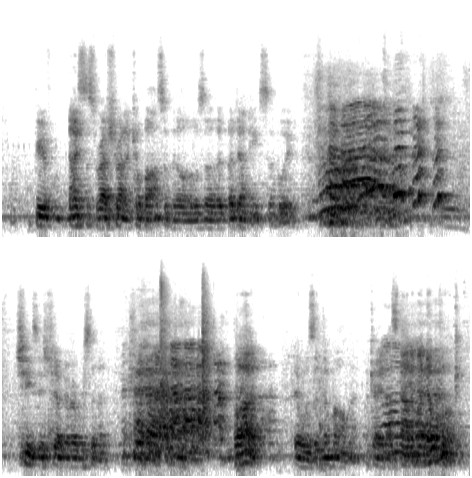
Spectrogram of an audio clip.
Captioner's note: audience Laughs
